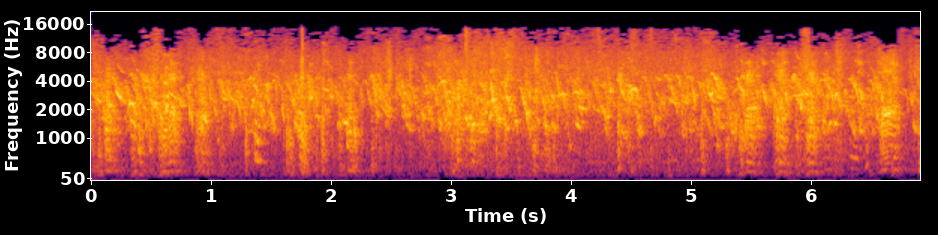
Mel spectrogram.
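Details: Chickens in a busy flock, many overlapping short clucks and chirpy calls packed densely together, a steady unbroken chatter with no crowing.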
